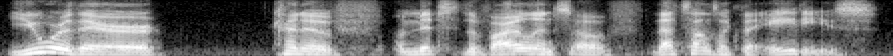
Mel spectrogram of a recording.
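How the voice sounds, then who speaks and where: Rambling male podcast host, muffled audio. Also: lively intonation. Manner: rambling, halting questions with repeated words. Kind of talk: casual interview chat. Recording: dull lo-fi with faint rumble.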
